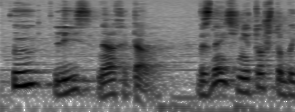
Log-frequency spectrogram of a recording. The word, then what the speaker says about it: Ulysse Nardin: Единственный самый правильный вариант произношения на французский манер будет звучать так. Ulys Nardin. У, не ю и не у. Ulys Nardin.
